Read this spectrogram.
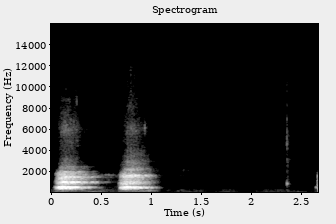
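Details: A dog gives two quick, rough barks close together, then starts a third, barking at rain as severe storms with heavy rain, lightning, thunder and wind move through on a Friday night.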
